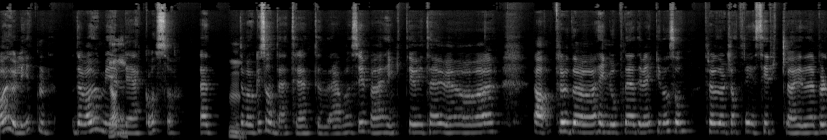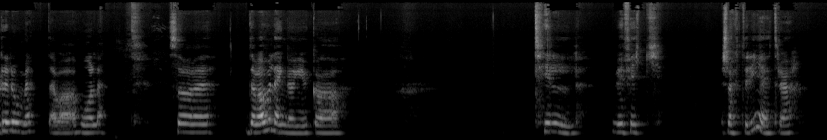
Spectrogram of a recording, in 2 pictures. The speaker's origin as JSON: {"language": "Norwegian", "town": "Bodø", "region": "Nordland", "country": "Norway", "tie": "born or raised there", "said": "Jeg vokste opp i Bodø, og vi hadde ikke tauhall der før jeg var 17."}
